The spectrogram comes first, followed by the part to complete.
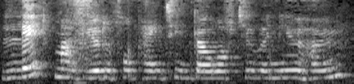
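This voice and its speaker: A woman artist with a croaky voice, talking casually and earnestly to her channel's viewers, recorded on a camera mic without a proper microphone. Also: high voice, fairly even intonation, measured pace, recorded from a distance, a little hiss or hum. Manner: earnest and repetitive, many restarts. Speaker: artist vlogger. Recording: echoey room, away from the mic.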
